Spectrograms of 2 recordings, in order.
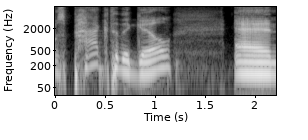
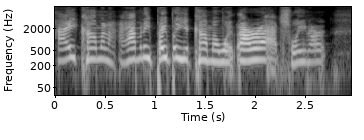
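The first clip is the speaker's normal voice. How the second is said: very high-pitched put-on old-lady voice; 14 semitones higher, 5 dB quieter than usual. Speaker retells calling ahead to a place run by an old lady, imitating Grandma.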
